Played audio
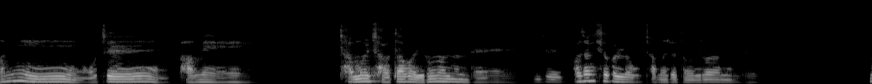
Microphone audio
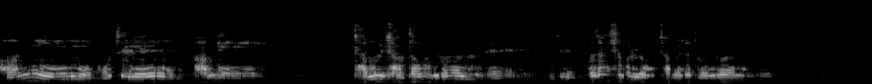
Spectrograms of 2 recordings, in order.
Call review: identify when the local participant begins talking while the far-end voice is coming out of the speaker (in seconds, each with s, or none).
none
